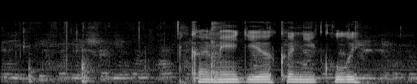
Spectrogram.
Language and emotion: Russian, neutral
